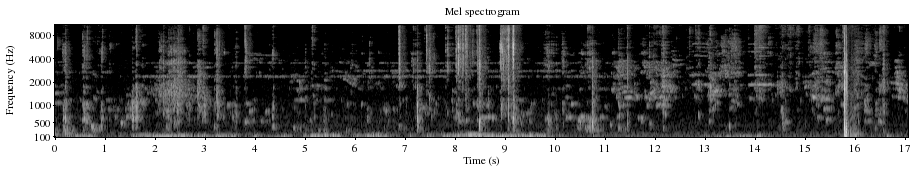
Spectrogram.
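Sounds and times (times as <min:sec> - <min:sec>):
crunchy bites: 0:06.9 - 0:10.0.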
